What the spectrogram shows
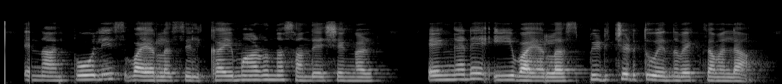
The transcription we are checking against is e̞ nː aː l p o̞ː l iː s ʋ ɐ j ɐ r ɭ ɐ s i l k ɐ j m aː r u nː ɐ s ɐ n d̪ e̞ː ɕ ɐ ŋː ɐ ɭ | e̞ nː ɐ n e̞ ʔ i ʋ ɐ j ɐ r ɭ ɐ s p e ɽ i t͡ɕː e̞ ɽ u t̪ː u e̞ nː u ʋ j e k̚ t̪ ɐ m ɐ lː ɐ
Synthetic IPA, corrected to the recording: e̞ nː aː l p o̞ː l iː s ʋ ɐ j ɐ r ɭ ɐ s i l k ɐ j m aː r u nː ɐ s ɐ n d̪ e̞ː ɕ ɐ ŋː ɐ ɭ | e̞ ŋː ɐ n e̞ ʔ iː ʋ ɐ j ɐ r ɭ ɐ s p i ɽ i t͡ɕː e̞ ɽ u t̪ː u e̞ nː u ʋ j e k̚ t̪ ɐ m ɐ lː ɐ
